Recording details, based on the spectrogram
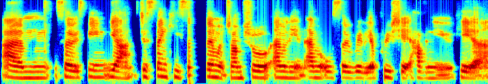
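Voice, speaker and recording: With a British accent, a woman speaks fairly quickly at a medium pitch, with fairly even intonation and hardly any pauses. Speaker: trainee educational psychologist and podcast host. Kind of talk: interview. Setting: video call.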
